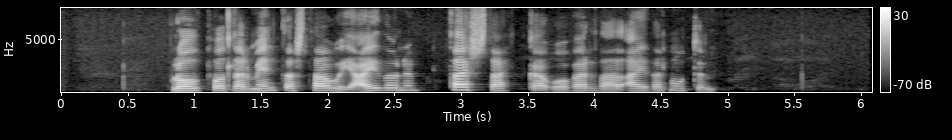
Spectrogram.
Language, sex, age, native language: Icelandic, female, 40-49, Icelandic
